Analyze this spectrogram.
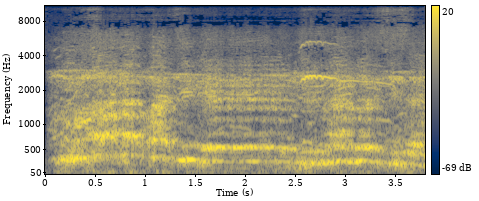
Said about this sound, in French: La foule n'a cessé de grossir devant le siège du MRC. Au fil des heures et sous un soleil de plomb, ils étaient plusieurs milliers à chanter à la gloire de leur leader.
